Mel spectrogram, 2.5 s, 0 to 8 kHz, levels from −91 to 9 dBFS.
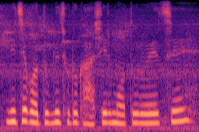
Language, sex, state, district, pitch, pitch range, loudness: Bengali, female, West Bengal, Cooch Behar, 220 Hz, 215-245 Hz, -15 LUFS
